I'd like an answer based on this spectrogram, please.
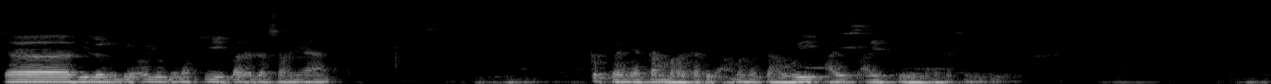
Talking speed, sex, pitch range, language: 55 wpm, male, 100-120 Hz, Malay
